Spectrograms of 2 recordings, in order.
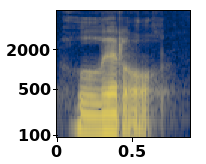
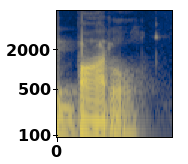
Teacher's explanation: When you see TLE or TTLE, phonetically the T is between vowels. And for this reason, the T changes to a fast D in American pronunciation.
